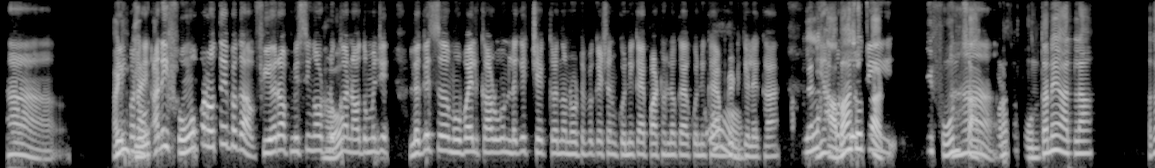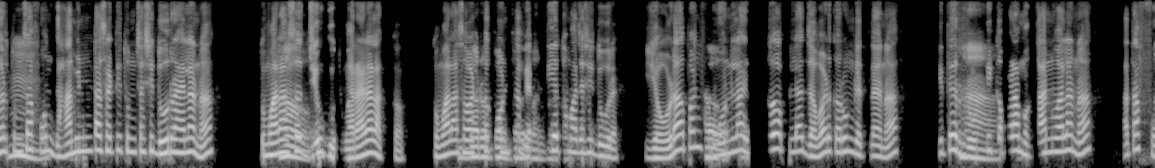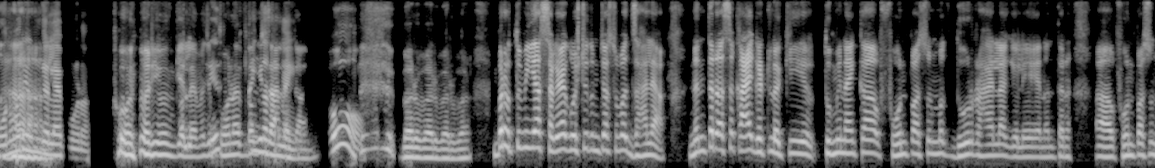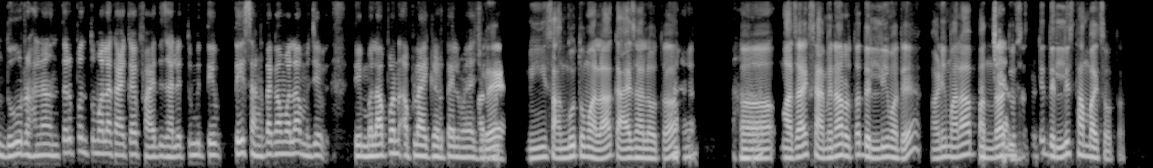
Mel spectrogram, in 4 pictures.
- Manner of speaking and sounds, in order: in English: "फिअर ऑफ मिसिंग आउट"; other background noise; in English: "चेक"; "कोणतं" said as "कोणचा"; tapping; laughing while speaking: "हां. फोनवर येऊन गेलं म्हणजे फोन असलं की झालं काम. बरोबर बरोबर"
- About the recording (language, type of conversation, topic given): Marathi, podcast, तुम्ही कधी जाणूनबुजून काही वेळ फोनपासून दूर राहून शांत वेळ घालवला आहे का, आणि तेव्हा तुम्हाला कसे वाटले?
